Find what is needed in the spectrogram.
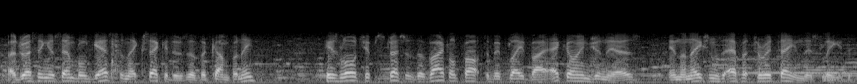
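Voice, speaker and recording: Over music in the background, a man talks at a very fast pace and medium pitch with lively intonation. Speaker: newsreel narrator. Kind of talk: 1950s newsreel narration.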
